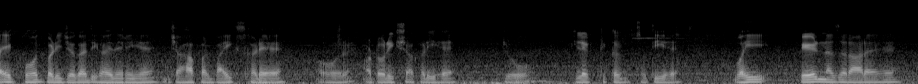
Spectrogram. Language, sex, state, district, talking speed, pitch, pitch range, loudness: Hindi, male, Bihar, Darbhanga, 175 wpm, 100 Hz, 90-110 Hz, -30 LUFS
